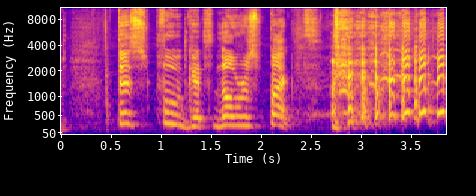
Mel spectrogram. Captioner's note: arin, channeling rodney dangerfield; disrespectful laughter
